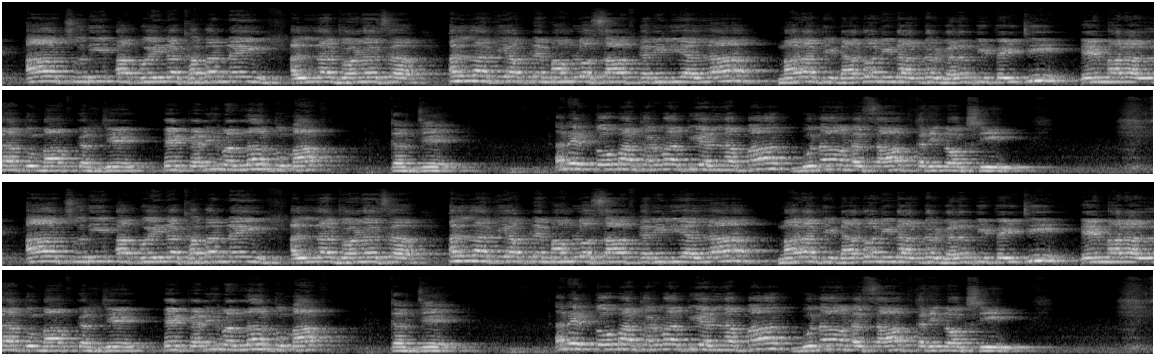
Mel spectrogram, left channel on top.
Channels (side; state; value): both; identical; correlation 1.00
